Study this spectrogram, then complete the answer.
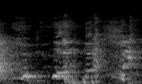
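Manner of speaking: high breathy maniacal cackle; evil villain laugh. Shown as a demonstration. Voice tutor ending Plankton with a laugh. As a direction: cackle like a tiny mastermind. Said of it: "stretch out your words".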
